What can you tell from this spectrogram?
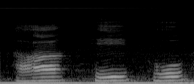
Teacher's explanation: حلق کے نیچے والے حصے سے ادا ہوتا ہے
